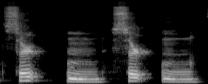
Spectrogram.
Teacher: So to go from a stopped T to a syllabic N, certain, I just close for the T, cert, it stops my voice, and then I release into the N, certain, certain.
